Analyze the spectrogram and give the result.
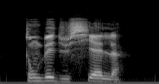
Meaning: to fall into someone's lap, to be a godsend; to come out of nowhere
- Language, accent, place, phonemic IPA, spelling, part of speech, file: French, France, Lyon, /tɔ̃.be dy sjɛl/, tomber du ciel, verb, LL-Q150 (fra)-tomber du ciel.wav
